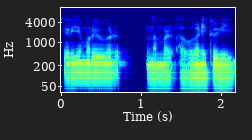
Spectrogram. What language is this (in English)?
Malayalam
